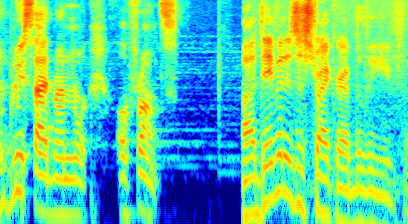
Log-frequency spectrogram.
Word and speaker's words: Deivid: So he was basically contradicting Santi JFM essentially, because Monaco apparently have the first refusal to Is it Deivid or is it David? It's David. Okay, it's just all David.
